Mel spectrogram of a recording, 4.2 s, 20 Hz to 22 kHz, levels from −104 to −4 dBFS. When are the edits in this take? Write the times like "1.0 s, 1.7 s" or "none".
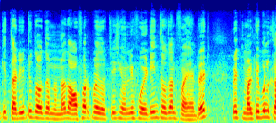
none

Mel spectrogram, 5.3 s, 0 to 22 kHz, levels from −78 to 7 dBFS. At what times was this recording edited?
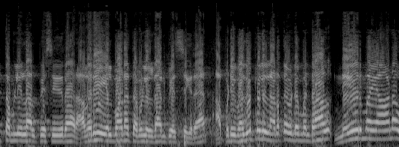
2.9 s, 4.5 s

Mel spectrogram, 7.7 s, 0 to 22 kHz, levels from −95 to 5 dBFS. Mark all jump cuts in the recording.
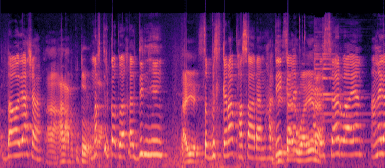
none

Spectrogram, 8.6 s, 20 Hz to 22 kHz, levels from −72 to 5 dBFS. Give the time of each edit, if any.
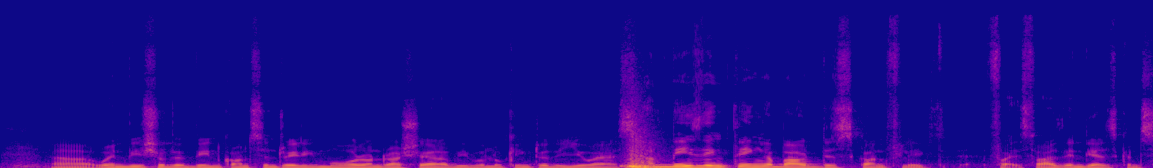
4.7 s

